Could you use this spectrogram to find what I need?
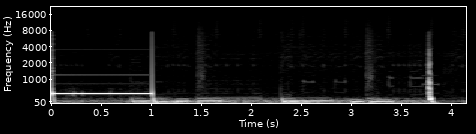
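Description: A telephone ringback tone sounds as a call is placed: one steady tone lasting about a second cuts off into a faint low rumble, with a brief click near the end.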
